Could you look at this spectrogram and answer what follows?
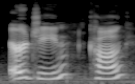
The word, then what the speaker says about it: Er-Gene Kahng: Um, Er-Gene Kahng.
